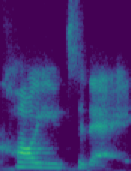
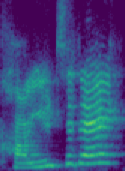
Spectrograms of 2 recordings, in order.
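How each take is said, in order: First: The voice falls at the end. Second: The voice rises at the end. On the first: The speaker is confident. The speaker calls it right. "So that exudes confidence" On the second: The speaker is unsure. The speaker calls it wrong. "That sounds unsure"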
